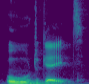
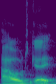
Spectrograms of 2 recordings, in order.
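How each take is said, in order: First: The first syllable sounds like 'all'. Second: The first syllable does not sound like 'all'. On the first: The speaker calls it right. "so all sound" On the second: The speaker calls it wrong. "there's a lot of people spell Aldgate"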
